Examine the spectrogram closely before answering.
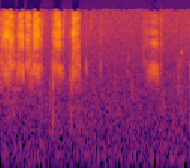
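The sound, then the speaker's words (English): A word being written by hand gives a few squeaky, scratchy strokes in short bursts, separated by brief pauses over a low, steady background. “And so I write out the word identity.”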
